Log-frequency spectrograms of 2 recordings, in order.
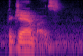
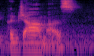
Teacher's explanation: pajamas with a taller, more high A in the palate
